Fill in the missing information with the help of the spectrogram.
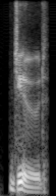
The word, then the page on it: dude: British English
